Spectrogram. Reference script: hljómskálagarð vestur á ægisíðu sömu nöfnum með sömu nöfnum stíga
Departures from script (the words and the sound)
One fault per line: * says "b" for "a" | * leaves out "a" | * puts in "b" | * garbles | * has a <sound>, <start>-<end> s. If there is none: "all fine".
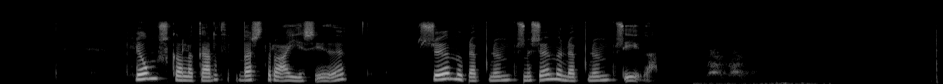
* has a bark, 6.9-8.3 s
